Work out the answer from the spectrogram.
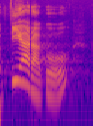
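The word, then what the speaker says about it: FWIA: 그래서 어, 약자로는 FWIA에서 삐아라고 그렇게 발음을 합니다.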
